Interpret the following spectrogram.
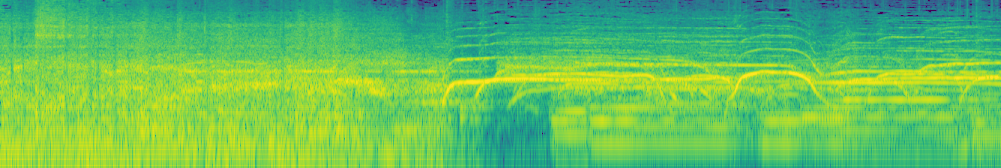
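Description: Live heavy metal band playing with distorted guitars, drums and vocals. About halfway through, the heavy part cuts out into a sparse passage of held clean notes under several high, gliding tones that rise and fall in pitch.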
